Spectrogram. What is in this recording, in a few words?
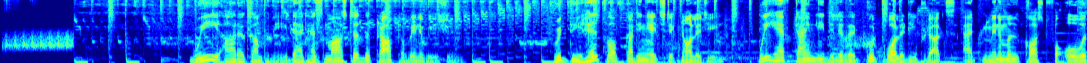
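Corporate English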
